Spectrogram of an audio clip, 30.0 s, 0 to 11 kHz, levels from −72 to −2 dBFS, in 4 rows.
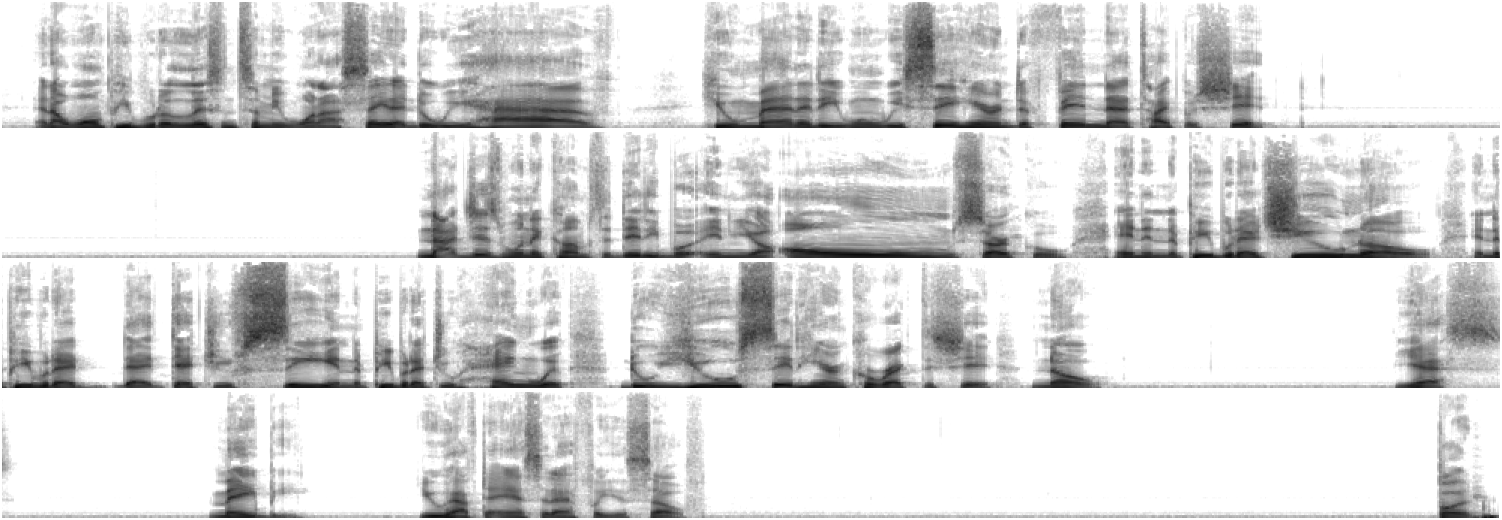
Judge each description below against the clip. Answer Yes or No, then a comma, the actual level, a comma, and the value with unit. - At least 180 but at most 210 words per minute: No, average, 160 wpm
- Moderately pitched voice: No, low, 120 Hz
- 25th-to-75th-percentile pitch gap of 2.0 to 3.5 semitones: No, average, 5.0 semitones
